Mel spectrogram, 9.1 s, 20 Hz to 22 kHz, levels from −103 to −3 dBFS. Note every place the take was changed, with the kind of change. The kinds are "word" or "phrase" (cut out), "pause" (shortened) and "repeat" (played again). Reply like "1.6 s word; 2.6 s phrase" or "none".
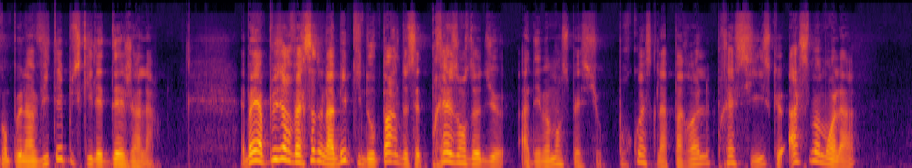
7.2 s pause

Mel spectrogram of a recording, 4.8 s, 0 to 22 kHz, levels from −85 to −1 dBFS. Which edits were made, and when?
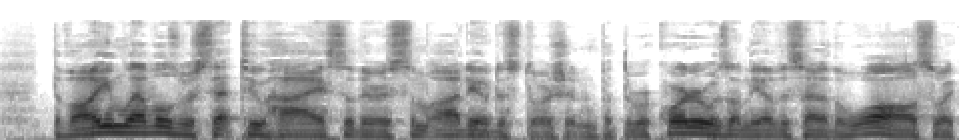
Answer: none

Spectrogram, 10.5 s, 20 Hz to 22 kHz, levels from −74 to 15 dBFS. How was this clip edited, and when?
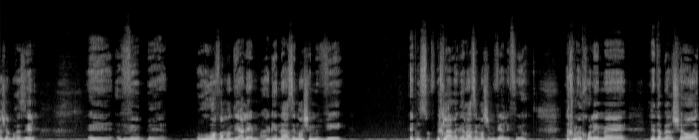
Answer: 6.2 s word

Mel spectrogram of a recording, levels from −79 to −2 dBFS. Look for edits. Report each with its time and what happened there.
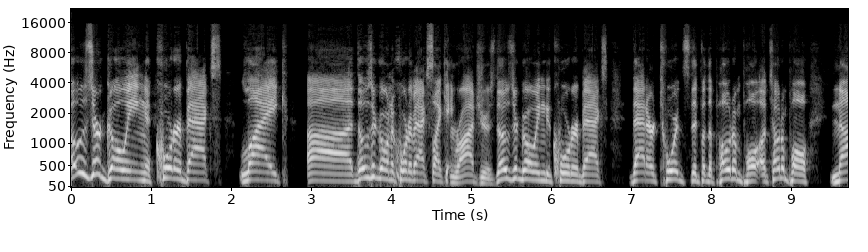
1.1 s word; 4.7 s word; 7.9 s word

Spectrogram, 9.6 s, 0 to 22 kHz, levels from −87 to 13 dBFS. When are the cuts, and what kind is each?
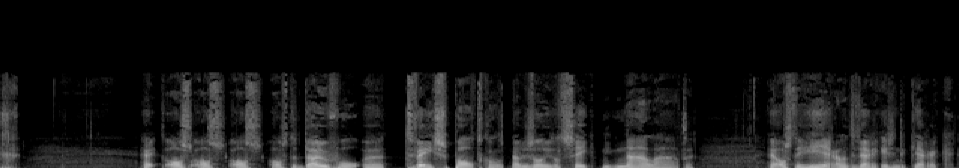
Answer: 1.6 s word; 2.3 s repeat; 5.0 s phrase; 5.9 s word

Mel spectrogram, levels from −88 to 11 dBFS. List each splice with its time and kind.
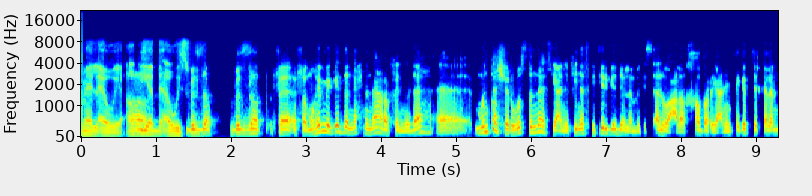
1.9 s pause

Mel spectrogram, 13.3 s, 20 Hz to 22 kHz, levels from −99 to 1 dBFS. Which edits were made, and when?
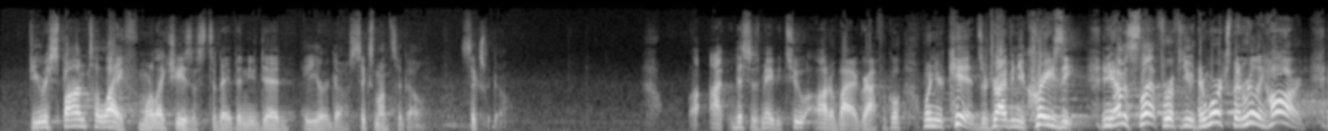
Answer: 2.9 s pause; 4.8 s word; 11.9 s word

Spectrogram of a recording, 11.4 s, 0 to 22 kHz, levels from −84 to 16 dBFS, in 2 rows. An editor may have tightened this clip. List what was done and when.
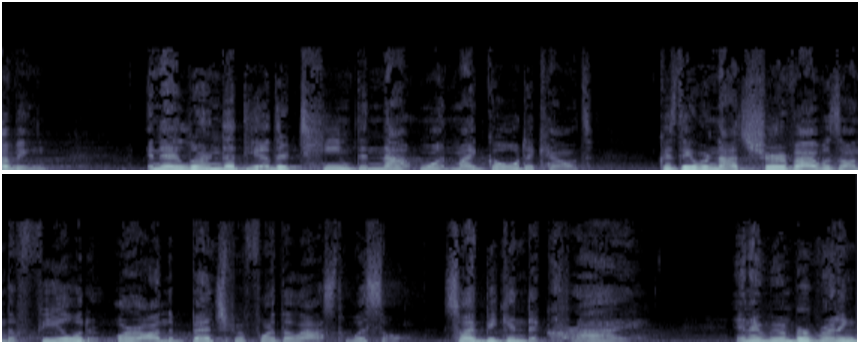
8.5 s pause

